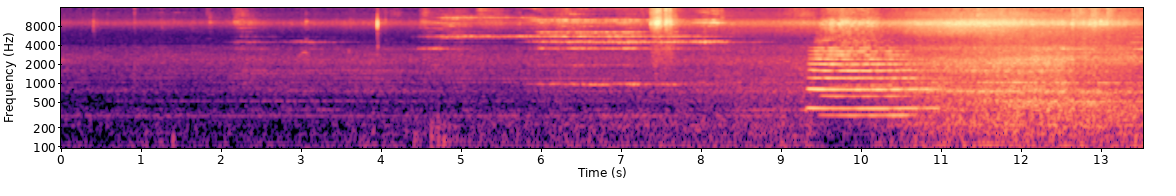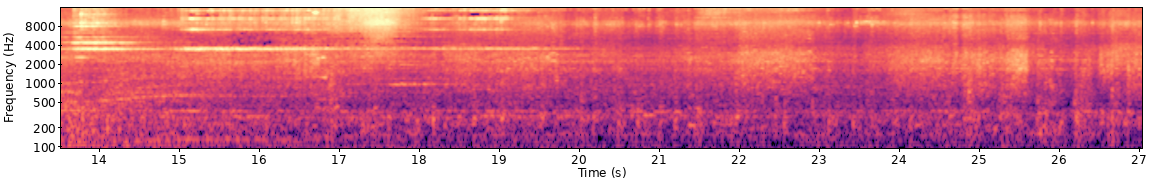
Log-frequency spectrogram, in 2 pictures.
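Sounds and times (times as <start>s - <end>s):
diesel locomotive passing: 0.0s - 27.0s
high wheel squeal: 4.4s - 8.7s, 13.4s - 20.4s
train horn: 9.3s - 11.6s.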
